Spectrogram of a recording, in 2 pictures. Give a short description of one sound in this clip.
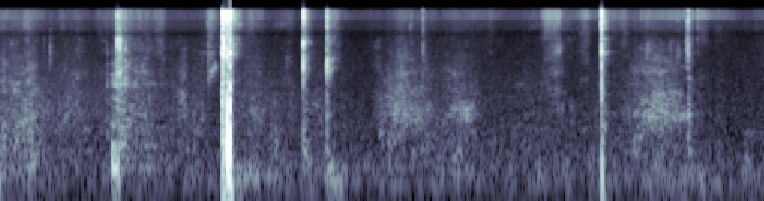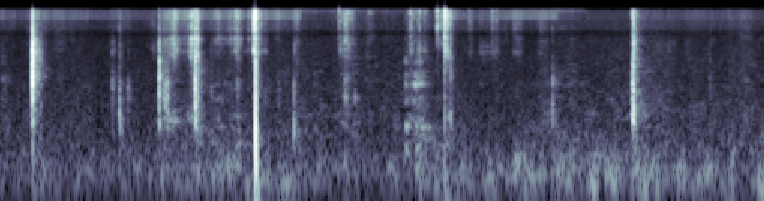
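A lighter clicks and flicks repeatedly close by.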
